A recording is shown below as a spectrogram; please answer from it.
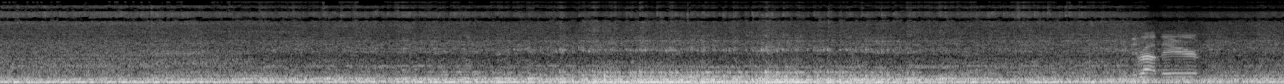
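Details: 1984 Chevy K10 V8 with Holley Sniper fuel injection, first start after fuel lines were redone, idle air control 35, TPS zero: low, even burble, no knocks, misses or surging; normal idle.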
